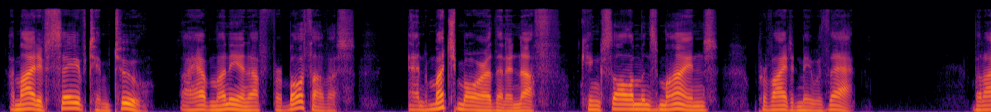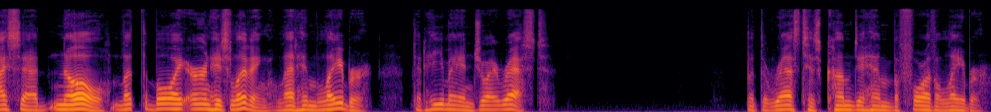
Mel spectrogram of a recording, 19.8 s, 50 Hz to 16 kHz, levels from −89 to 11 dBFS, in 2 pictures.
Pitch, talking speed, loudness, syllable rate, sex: 135 Hz, 155 wpm, -20 LUFS, 4.7 syllables/s, male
